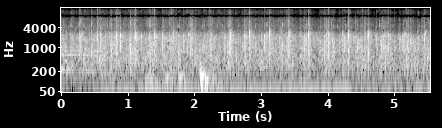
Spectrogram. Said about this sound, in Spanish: Ese es el pastor que tenemos, ese es nuestro buen Dios. ¿Cuánto le damos un aplauso a Él en esta mañana?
